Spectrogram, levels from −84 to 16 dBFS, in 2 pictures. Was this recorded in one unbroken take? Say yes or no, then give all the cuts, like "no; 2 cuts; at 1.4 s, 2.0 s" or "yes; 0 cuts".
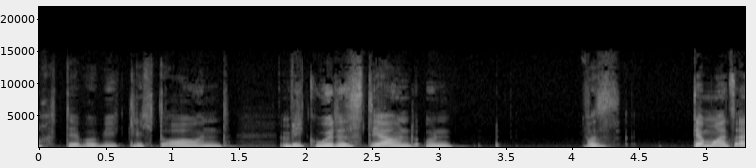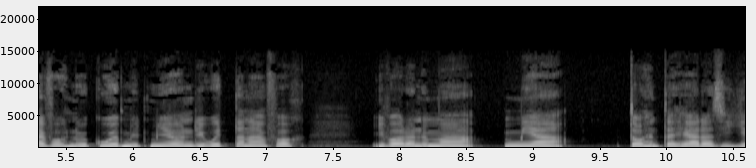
no; 1 cut; at 1.8 s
